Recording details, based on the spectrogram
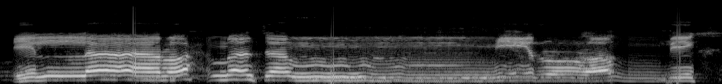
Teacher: Nah, nak terangnya jadi idgham dia, Bu. Min dia jadi mirra.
